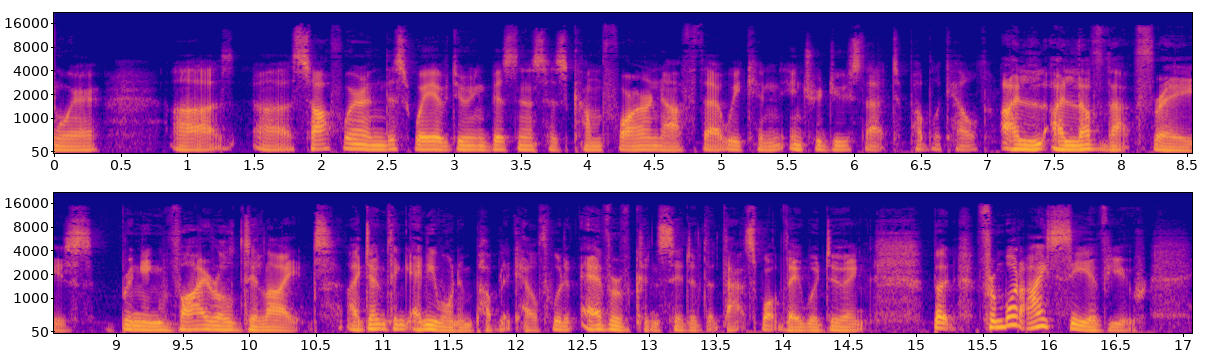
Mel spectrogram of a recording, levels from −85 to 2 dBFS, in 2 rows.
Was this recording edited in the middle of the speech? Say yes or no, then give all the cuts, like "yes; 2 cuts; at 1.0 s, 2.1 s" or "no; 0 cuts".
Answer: no; 0 cuts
